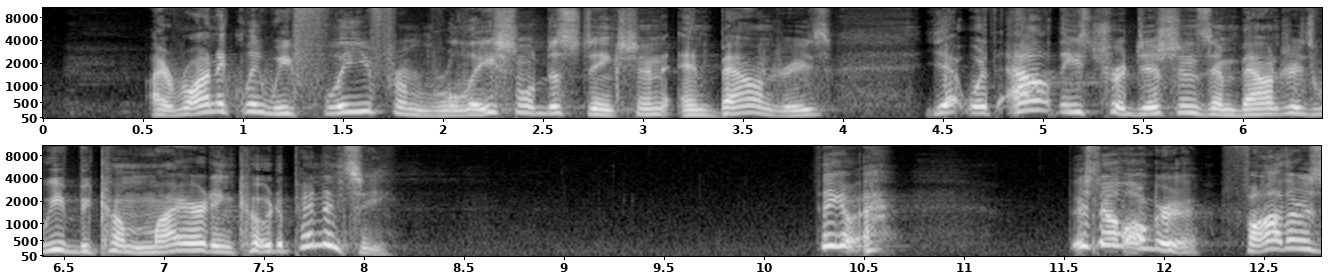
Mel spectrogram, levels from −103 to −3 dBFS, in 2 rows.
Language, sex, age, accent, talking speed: English, male, 40-59, American, 120 wpm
